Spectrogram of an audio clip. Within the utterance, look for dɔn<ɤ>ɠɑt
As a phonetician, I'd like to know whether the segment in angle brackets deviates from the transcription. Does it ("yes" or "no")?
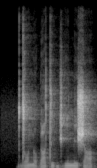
yes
